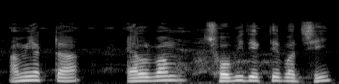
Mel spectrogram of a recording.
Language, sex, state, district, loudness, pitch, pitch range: Bengali, male, West Bengal, Cooch Behar, -18 LUFS, 170 Hz, 160-185 Hz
